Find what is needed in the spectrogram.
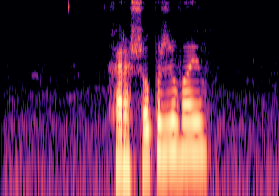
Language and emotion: Russian, positive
